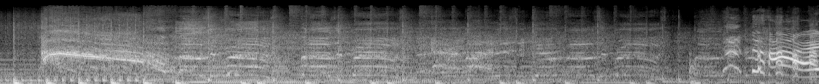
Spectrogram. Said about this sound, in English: Well, you were screaming. I was legitimately screaming gay butt sex.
